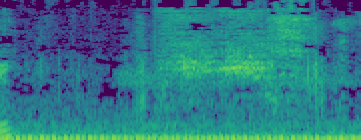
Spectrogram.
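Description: A steady low rumble with a fast, even pulse, with a faint higher hiss about a second in.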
